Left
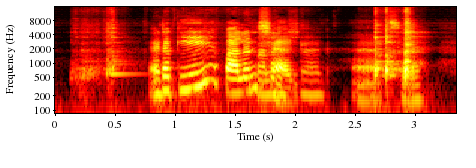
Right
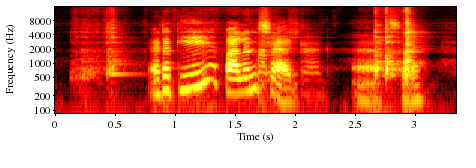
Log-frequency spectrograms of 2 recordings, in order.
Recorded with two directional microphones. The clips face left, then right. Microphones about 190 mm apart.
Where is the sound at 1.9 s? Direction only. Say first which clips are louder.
Left 1 dB; 45° left (ahead or behind).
